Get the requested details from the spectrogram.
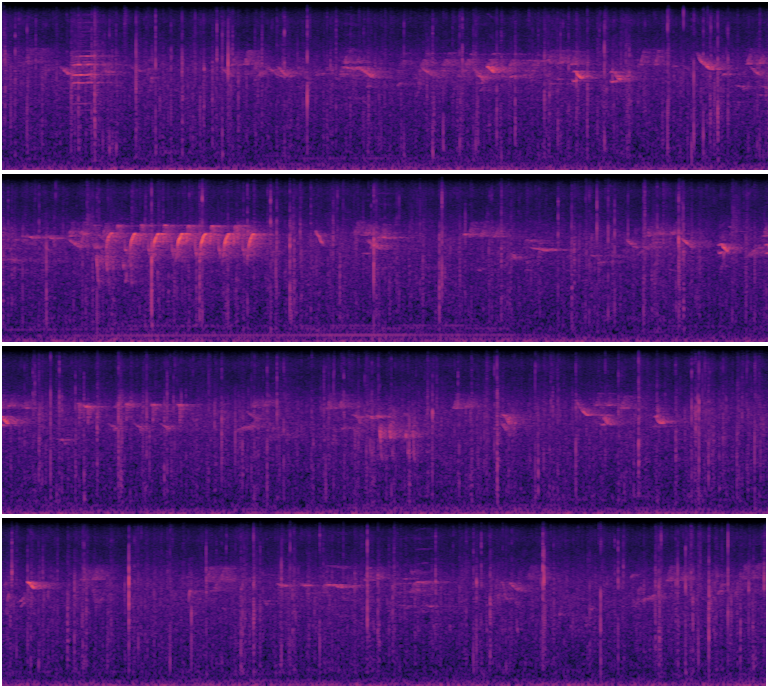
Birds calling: Hawaii Amakihi (Chlorodrepanis virens), Hawaii Akepa (Loxops coccineus), Omao (Myadestes obscurus), Iiwi (Drepanis coccinea)

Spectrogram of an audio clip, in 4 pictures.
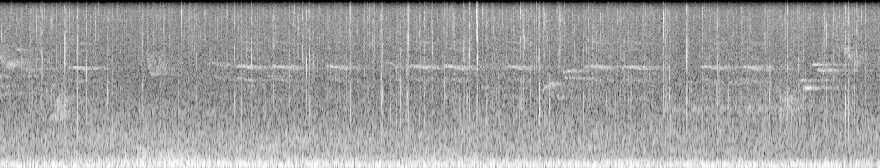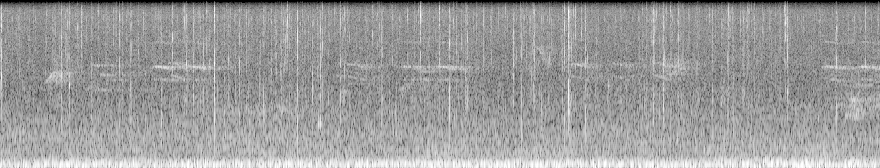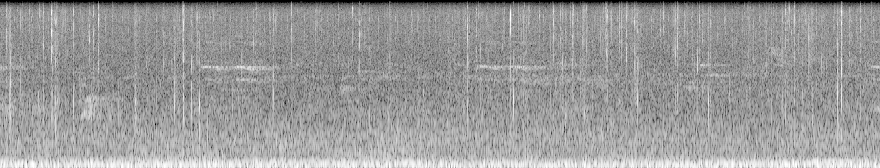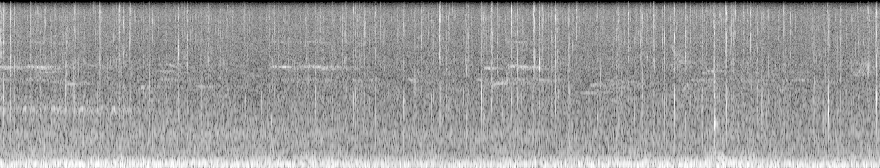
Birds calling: Red-bellied Woodpecker (Melanerpes carolinus), Blue Jay (Cyanocitta cristata), Great Crested Flycatcher (Myiarchus crinitus), American Crow (Corvus brachyrhynchos), Blue-headed Vireo (Vireo solitarius), Wood Thrush (Hylocichla mustelina)

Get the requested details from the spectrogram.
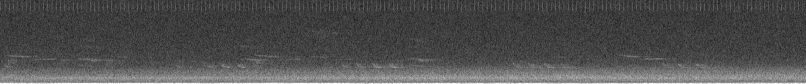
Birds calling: Blue Jay (Cyanocitta cristata), Black-capped Chickadee (Poecile atricapillus), Tufted Titmouse (Baeolophus bicolor)

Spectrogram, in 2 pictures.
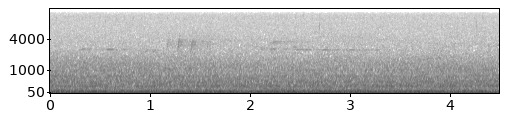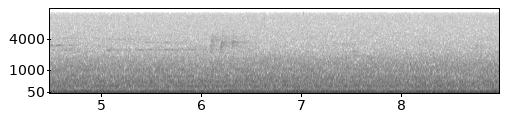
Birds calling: Tufted Titmouse (Baeolophus bicolor), Wood Thrush (Hylocichla mustelina)

